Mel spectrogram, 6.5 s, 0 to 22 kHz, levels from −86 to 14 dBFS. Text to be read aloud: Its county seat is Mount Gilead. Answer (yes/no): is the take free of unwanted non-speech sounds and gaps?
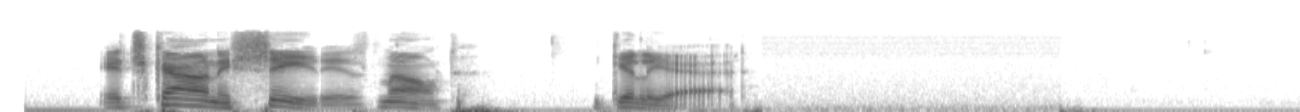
yes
